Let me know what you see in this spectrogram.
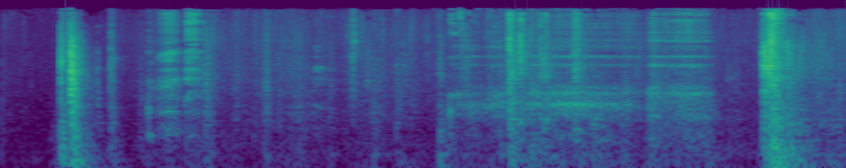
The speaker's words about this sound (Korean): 방문이 닫혔다.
